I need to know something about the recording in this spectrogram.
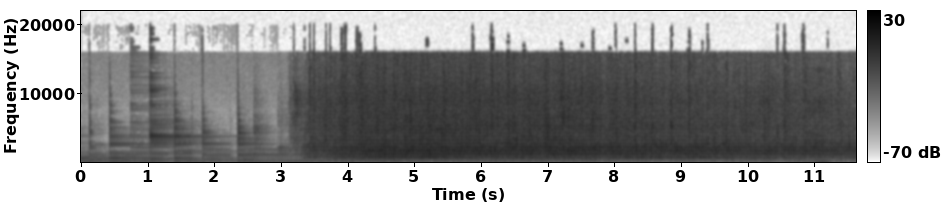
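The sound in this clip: Audience applause after a song, following the last sustained musical notes, then breaking into dense, loud clapping that continues steadily for about eight seconds.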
